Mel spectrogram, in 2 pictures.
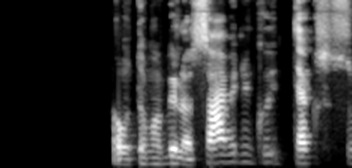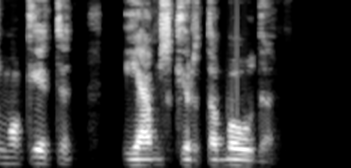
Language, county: Lithuanian, Šiauliai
